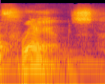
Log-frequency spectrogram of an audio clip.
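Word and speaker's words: France: اول دولة معانا هي فرنسا. فرنسا بالانجليزي مش فرنش. فرنش فرنش دي الجنسية اسمها فرانس فرانس فرانس، انما الجنسيه واحد فرنساوي او اللغه الفرنسيه فرنش فرنش.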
